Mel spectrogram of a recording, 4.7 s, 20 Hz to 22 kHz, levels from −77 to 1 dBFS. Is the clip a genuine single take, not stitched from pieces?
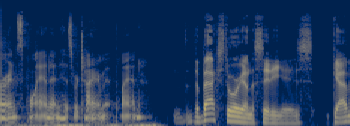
no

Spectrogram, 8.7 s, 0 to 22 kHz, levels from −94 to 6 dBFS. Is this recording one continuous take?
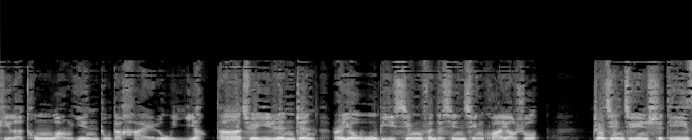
no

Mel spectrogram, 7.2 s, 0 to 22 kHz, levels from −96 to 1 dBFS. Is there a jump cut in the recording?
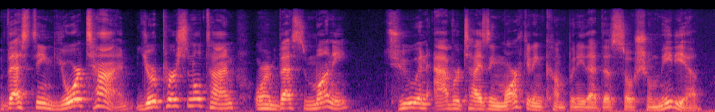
yes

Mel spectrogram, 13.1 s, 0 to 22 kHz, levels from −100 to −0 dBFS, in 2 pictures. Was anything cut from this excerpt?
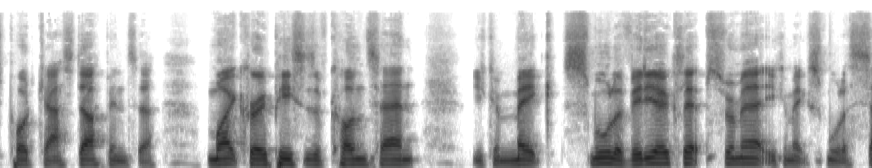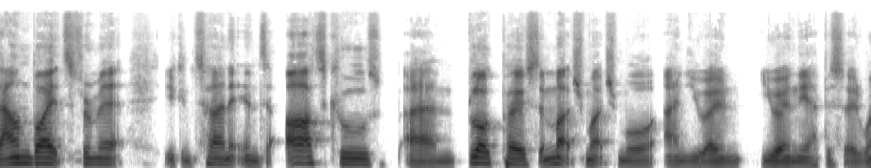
no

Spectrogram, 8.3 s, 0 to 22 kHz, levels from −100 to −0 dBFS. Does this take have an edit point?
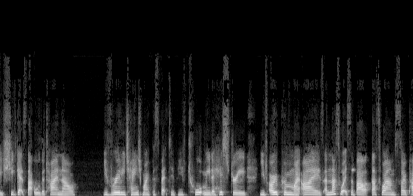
no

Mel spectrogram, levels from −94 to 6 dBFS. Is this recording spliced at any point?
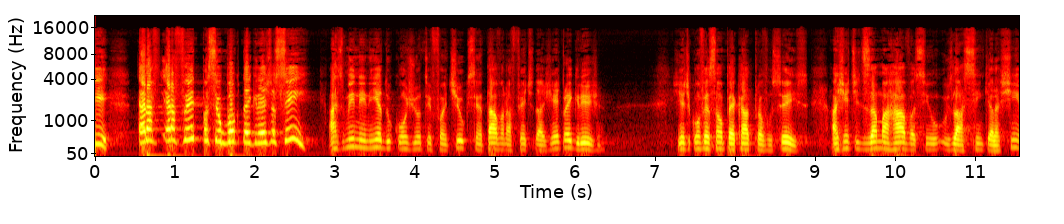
yes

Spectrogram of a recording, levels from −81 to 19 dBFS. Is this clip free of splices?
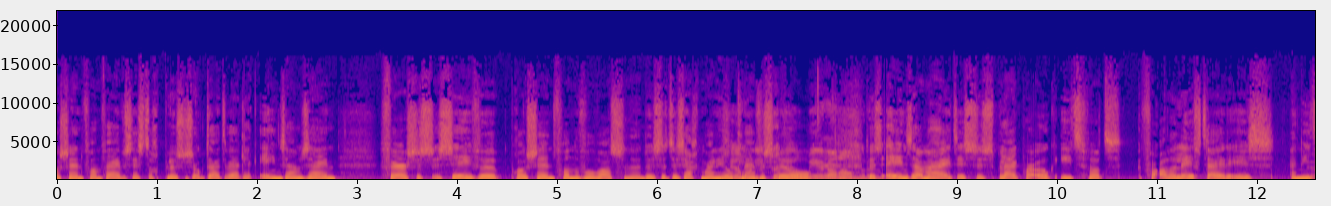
yes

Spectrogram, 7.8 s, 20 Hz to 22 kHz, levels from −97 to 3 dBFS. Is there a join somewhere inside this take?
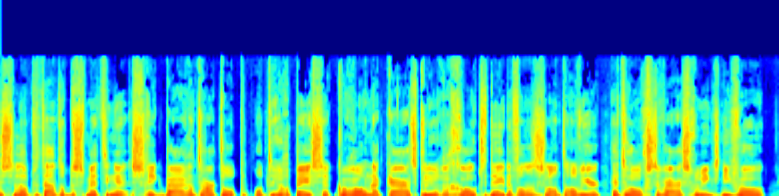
yes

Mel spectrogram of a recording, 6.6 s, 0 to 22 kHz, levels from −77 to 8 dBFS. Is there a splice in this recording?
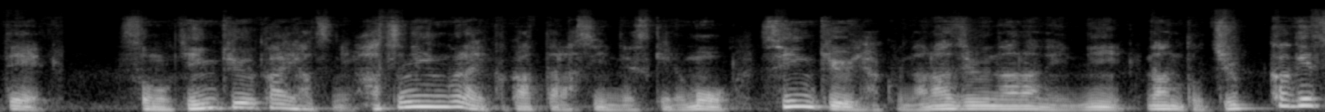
yes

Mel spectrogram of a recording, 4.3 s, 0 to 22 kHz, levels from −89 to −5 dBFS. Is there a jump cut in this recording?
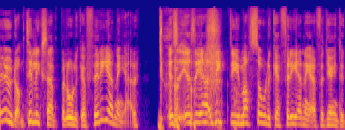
no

